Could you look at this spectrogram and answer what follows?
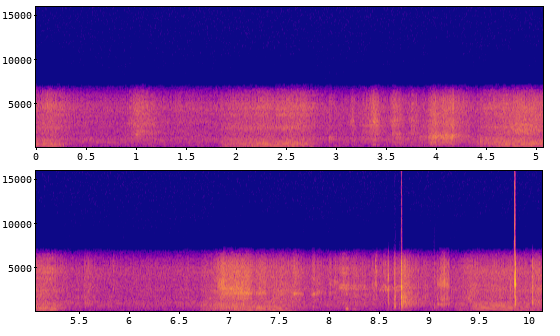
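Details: Adult man (stepdad) snoring during sleep: repeated rattling snores, several breaths in ten seconds, with a few sharp clicks near the end.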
